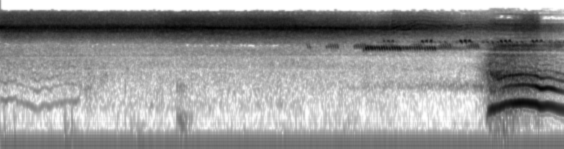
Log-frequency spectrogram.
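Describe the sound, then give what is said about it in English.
A steady chorus of chirping crickets as a sound effect fills the background, a continuous high-pitched trill with scattered brief calls, ending with a short rising whistle-like sound near the end. “No, you get the crickets.”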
